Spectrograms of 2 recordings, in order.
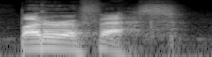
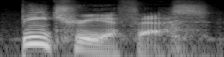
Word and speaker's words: Btrfs: the last one that there's like eight different ways to pronounce this acronym butter fs btrfs btreefs anyway that's the end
